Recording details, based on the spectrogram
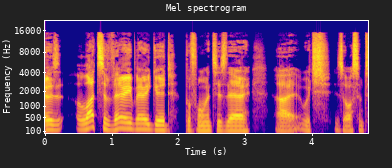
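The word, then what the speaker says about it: Bol: Gout, not how you say his name, but Good, isn't it? – Good. – Because his dad's like told the media that it's not incorrectly pronounced and they're still pronouncing it Gout.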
